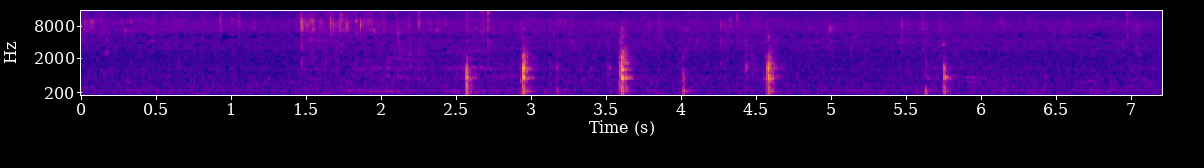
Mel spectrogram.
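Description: Marinated, batter-coated chicken pieces sizzling steadily as they shallow-fry in hot oil in a nonstick pan over a low flame. The sizzle grows louder about a second and a half in, and five sharp clicks come between about two and a half and six seconds in.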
